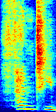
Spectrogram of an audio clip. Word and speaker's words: Fenty: gonna be using the fenny beauty fanny beauty oh my god with my accent tees are hard to pronounce i have to like actively try to pronounce the t so i'm using the fenty beauty um bright fix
